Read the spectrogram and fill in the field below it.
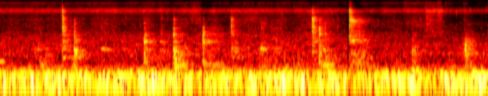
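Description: Spiced butter sizzles in a pan of frying onions, with a steady close crackle and repeated scraping taps of a spoon as the mixture is stirred.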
